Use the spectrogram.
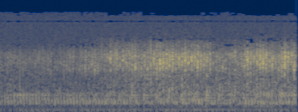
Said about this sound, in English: An army plane in advance of the mechanized column sights something and reports by radio to the column below.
